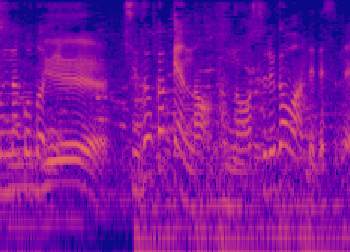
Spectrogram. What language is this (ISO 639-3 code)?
jpn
